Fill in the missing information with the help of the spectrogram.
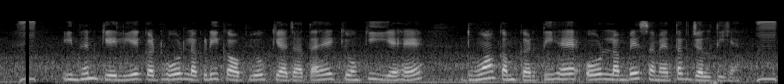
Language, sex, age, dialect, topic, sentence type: Hindi, female, 41-45, Hindustani Malvi Khadi Boli, agriculture, statement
